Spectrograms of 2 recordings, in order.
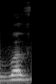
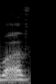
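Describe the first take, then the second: First: The vowel is short and quick. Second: The vowel is drawn out long. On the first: The speaker calls it right. "इसको वज़ पढ़ेंगे जल्दी से" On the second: The speaker calls it wrong. "बहुत से लोग पढ़ते हैं वाज पढ़ देते हैं, इसको वाज नहीं है"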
